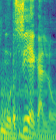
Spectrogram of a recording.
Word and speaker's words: murciégalo: más de 20 kilos si pronuncias murciégalo en lugar de murciélago no estás del todo mal de hecho ambas palabras están en el diccionario de la real academia de la lengua española y son dos formas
